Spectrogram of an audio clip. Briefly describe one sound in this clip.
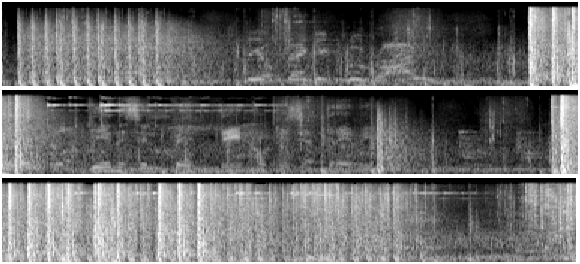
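Rapid gunfire bursts loudly in short volleys.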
